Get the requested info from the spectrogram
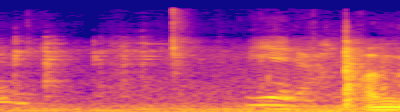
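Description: Stainless steel water bottle's screw cap being twisted off, with a few short metallic clicks.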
